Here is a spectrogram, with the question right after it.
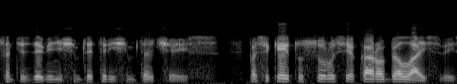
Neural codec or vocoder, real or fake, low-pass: none; real; 7.2 kHz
